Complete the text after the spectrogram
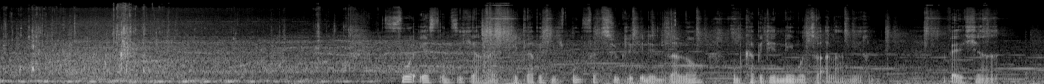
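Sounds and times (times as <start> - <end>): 
rowing boat oars splashing in water: 0.0 - 3.4
speech: 4.0 - 10.1.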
